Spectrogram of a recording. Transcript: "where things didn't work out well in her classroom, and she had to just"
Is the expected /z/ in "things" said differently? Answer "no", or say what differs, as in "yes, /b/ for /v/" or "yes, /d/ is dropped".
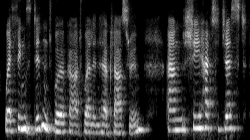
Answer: no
